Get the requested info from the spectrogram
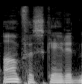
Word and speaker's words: obfuscate: After the debate, each of the gubernatorial candidates complained to the press that his opponent had intentionally obfuscated many responses to the questions. The last syllable of the word obfuscate may sound like the skate in ice skate, but the two aren't spelled the same way.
